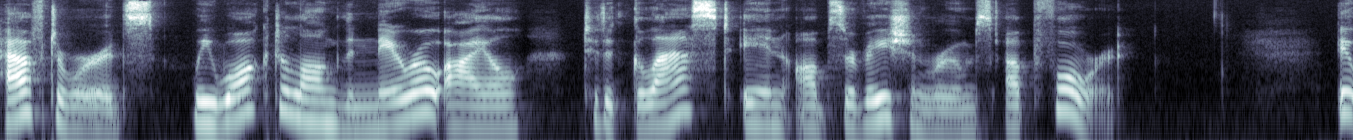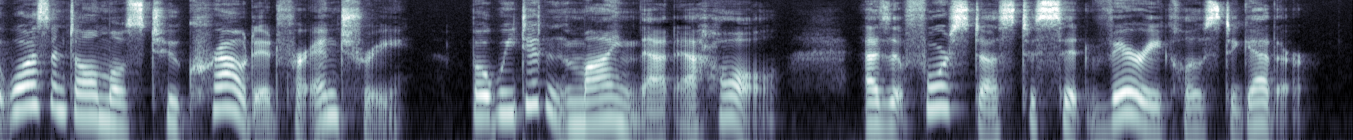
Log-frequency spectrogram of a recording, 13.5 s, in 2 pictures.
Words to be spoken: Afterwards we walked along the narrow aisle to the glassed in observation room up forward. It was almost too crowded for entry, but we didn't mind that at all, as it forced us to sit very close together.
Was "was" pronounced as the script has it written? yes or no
no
